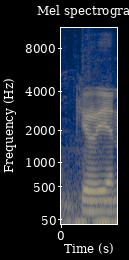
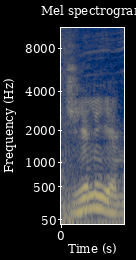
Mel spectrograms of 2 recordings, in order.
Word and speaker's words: Gillian: think I said it's amazing how many people get my name wrong what do you mean do they like they keep on saying Jillian 11 it's a pronunciation thing again i' had someone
